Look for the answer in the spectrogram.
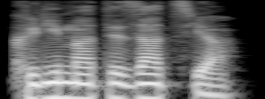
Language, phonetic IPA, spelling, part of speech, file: Polish, [ˌklʲĩmatɨˈzat͡sʲja], klimatyzacja, noun, Pl-klimatyzacja.ogg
